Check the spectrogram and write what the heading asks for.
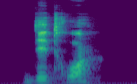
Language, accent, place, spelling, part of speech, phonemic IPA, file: French, France, Lyon, détroits, noun, /de.tʁwa/, LL-Q150 (fra)-détroits.wav
- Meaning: plural of détroit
